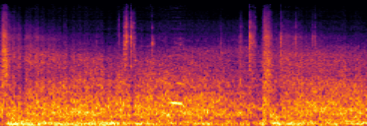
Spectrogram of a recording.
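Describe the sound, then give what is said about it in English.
Artillery batteries open fire in a battle against advancing machines, a loud, continuous heavy rumble of blasts with a few sharper bursts standing out above the roar. “Artillery batteries, fire!”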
